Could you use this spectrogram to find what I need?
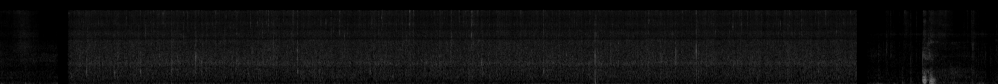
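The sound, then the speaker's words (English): Heavy rain from a tropical storm pours down as a loud, steady, dense hiss for most of the stretch before cutting off abruptly near the end, leaving a faint quieter background. “I don't know how well you can hear that, but that's the sound of Tropical Storm Ophelia, which is currently above my head.”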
